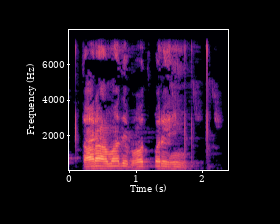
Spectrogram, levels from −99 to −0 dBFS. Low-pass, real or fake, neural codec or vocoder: 7.2 kHz; real; none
